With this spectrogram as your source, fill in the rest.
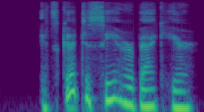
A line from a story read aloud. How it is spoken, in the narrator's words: Ezra says softly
